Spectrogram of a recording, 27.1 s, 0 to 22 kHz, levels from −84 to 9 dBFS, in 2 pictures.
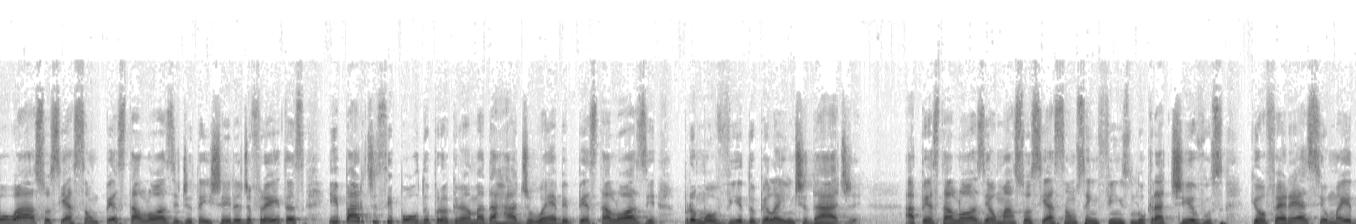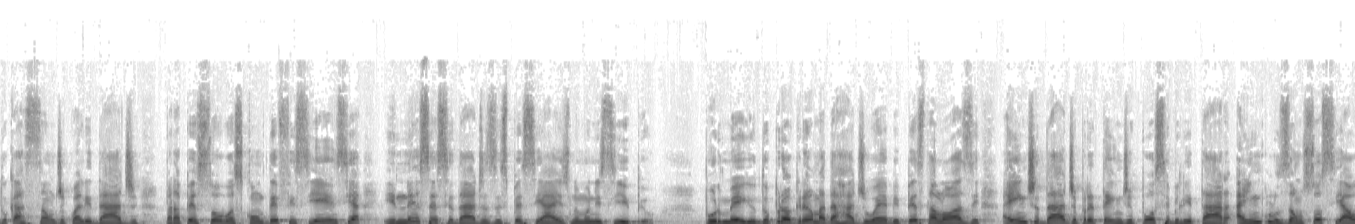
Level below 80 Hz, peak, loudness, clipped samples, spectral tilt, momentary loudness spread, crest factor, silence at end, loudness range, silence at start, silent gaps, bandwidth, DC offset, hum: -38 dBFS; -2 dBFS; -20 LUFS; under 0.1%; -5.5 dB/octave; 7 LU; 18 dB; 0 s; 3 LU; 0 s; none; 16.5 kHz; under 0.1%; none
